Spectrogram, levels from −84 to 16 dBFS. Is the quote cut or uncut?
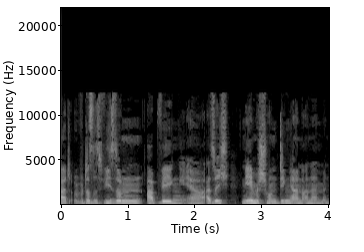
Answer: uncut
